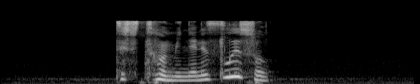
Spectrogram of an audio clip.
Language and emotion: Russian, positive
